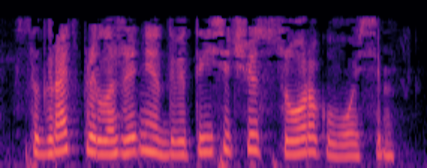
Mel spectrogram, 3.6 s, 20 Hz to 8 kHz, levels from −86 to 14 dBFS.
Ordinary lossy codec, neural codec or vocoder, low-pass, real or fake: MP3, 24 kbps; vocoder, 24 kHz, 100 mel bands, Vocos; 7.2 kHz; fake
